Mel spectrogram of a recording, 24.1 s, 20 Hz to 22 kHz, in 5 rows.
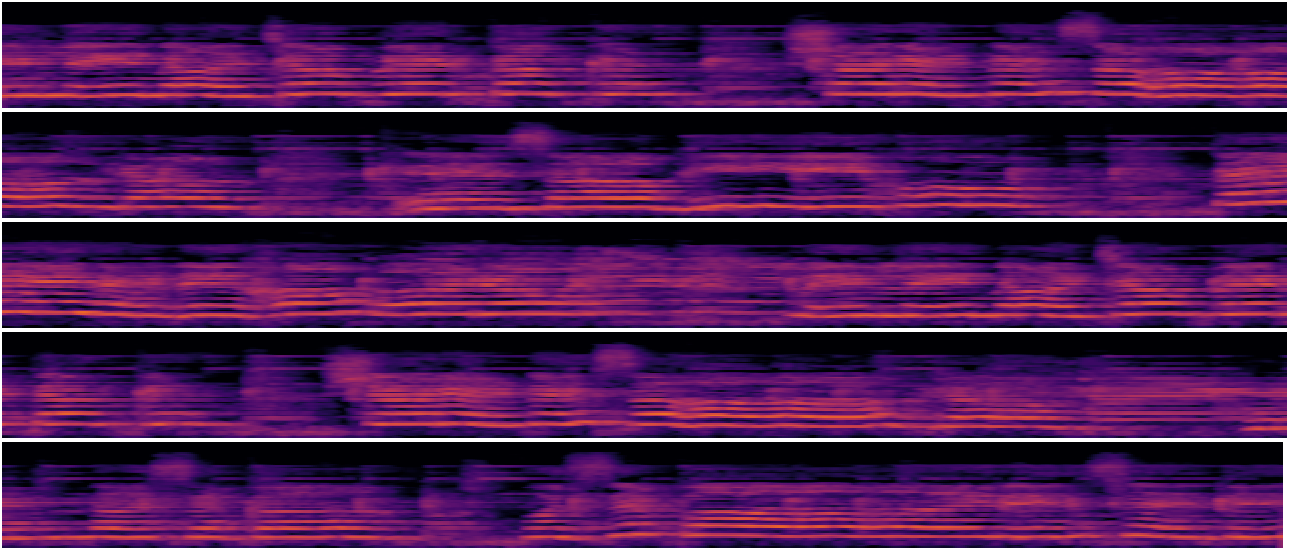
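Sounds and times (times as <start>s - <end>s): woman singing devotional song: 0.0s - 24.0s.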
